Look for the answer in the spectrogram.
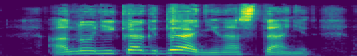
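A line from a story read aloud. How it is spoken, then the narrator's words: Sudden terrible shout. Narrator (Russian): вдруг закричал Пилат таким страшным голосом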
